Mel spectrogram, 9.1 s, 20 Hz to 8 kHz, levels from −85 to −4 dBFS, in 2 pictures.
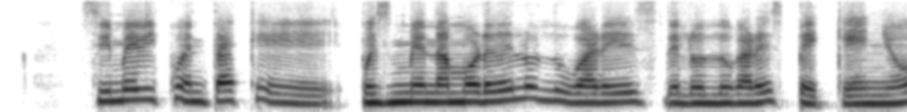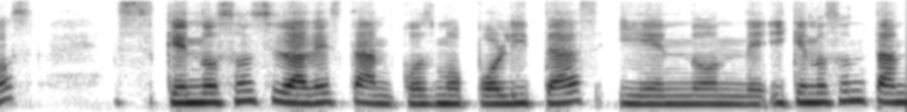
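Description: No faults detected; the speech carries the expected wideband call-codec character, with nothing above 8 kHz, consistent with a G.722 path.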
